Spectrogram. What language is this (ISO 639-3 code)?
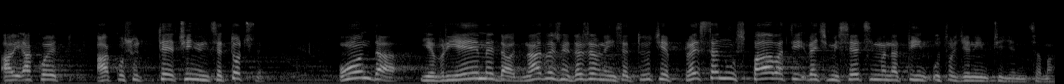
hrv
